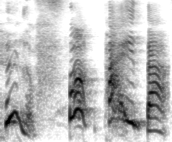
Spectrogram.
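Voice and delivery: can't believe anyone paid that; incredulous. Real, not acted.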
